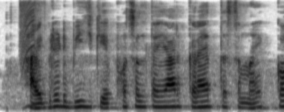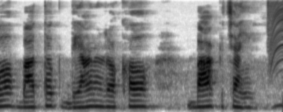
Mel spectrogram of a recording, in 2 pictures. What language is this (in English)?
Maithili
